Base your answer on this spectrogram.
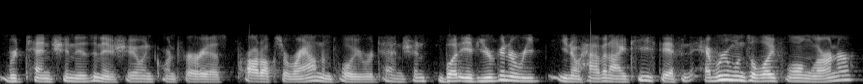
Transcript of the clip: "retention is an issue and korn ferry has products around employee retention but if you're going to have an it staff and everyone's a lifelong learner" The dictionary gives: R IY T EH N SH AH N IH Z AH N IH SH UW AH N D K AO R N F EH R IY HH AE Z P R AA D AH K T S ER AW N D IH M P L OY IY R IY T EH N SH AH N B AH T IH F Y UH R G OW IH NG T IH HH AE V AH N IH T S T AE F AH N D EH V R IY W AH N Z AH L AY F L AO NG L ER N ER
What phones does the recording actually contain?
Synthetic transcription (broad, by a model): R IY T EH N SH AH N IH Z AH N IH SH UW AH N K AO R N F EH R IY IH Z P R AA D AH K T S ER AW N D IH M P L OY IY R IY T EH N SH AH N B AH T IH F Y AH R G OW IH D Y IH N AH V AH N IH T S T AE F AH N EH V R IY W AH N Z AH L AY F L AO NG L ER N ER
